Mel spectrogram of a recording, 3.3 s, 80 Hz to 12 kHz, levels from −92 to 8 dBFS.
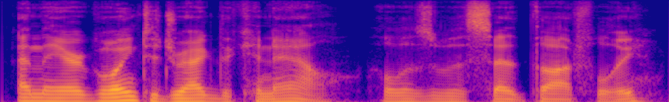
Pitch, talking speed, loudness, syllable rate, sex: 100 Hz, 195 wpm, -20 LUFS, 5.9 syllables/s, male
